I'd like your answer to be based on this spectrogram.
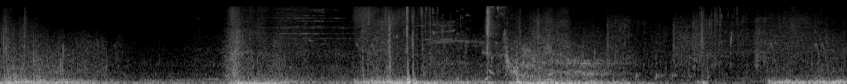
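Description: Spell blasts from the Hogwarts Legacy video game, a series of heavy booming explosions and bursts with crackling tails, loud and close, repeating every second or two across the stretch.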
